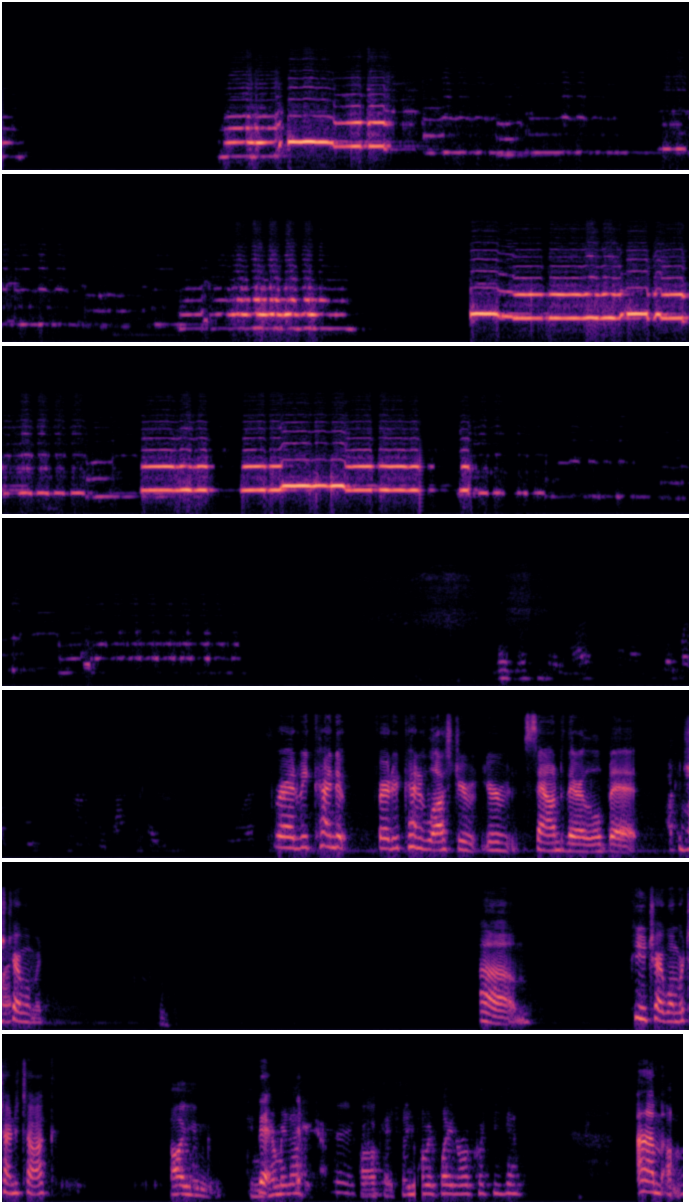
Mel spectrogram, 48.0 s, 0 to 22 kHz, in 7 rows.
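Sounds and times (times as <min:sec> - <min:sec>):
wooden flute playing held notes: 0:02.2 - 0:10.5, 0:11.5 - 0:23.0.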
